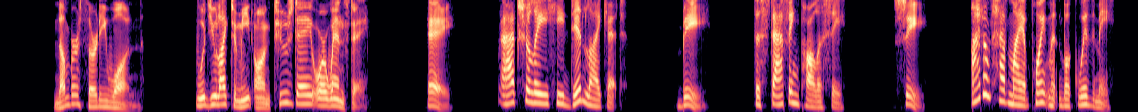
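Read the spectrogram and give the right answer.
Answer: C: I don't have my appointment book with me.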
